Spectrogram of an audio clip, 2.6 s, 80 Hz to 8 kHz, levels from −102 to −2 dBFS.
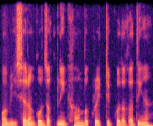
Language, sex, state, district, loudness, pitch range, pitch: Garo, male, Meghalaya, West Garo Hills, -18 LUFS, 105-125 Hz, 115 Hz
